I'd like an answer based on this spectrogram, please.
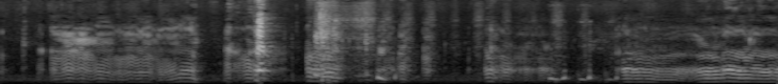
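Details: A Chihuahua, female, makes strained, wavering whines and grumbles after wrestling with a person, growing jealous while a Doberman gets petted; a kitten is also present.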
